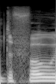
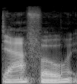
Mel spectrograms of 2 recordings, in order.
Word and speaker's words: Dafoe: His real name's William, and he says half of his family pronounce his surname with the stress on the first syllable. So before starting acting, he was William Dafoe.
